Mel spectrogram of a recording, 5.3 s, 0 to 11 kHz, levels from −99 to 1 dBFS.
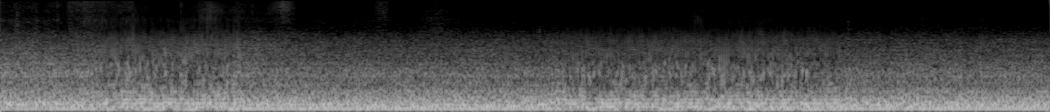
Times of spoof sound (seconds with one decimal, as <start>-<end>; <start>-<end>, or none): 0.5-1.2; 2.8-4.2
